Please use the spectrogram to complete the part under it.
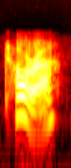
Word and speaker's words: Torah: pronounced clearly so that you can hear the or in it. One of the things I do for new Balei Tshuva is write down Torah for them, T-O-E-R-A-H, so they learn how to pronounce it like a not Balei Tshuva. It shouldn't be Torah, Torah.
